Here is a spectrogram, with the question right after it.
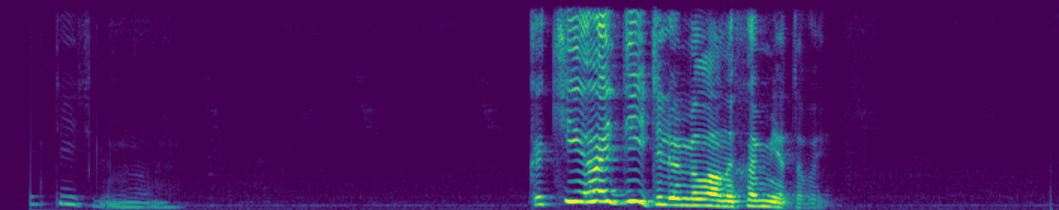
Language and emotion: Russian, angry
